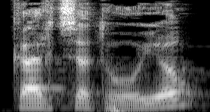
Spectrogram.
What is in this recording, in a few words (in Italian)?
"carzatoio", crespinese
